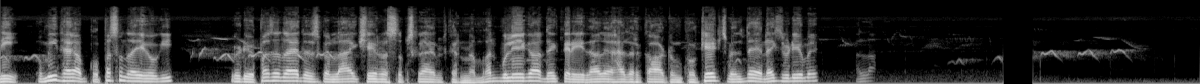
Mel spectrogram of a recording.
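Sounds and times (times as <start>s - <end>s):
small bird chirping: 0.0s - 12.0s.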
